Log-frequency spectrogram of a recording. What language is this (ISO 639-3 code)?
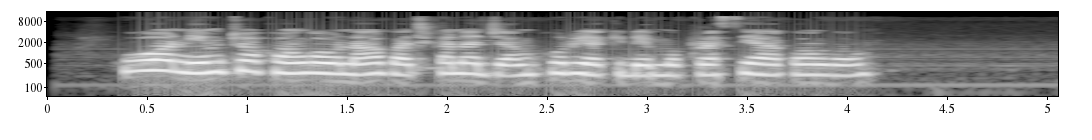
swa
